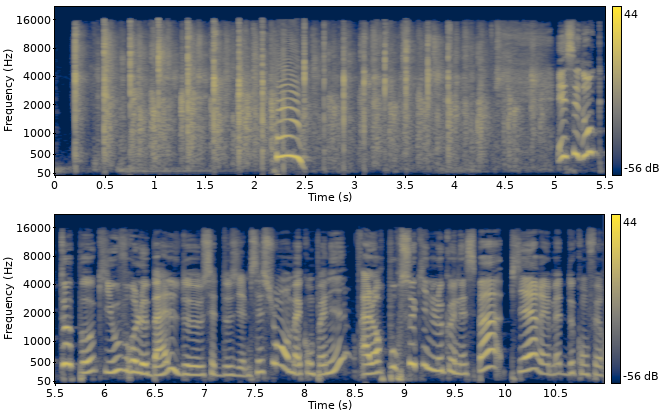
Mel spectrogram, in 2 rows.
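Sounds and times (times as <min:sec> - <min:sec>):
audience applause: 0:00.0 - 0:05.1
speech: 0:05.1 - 0:10.9.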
